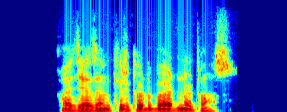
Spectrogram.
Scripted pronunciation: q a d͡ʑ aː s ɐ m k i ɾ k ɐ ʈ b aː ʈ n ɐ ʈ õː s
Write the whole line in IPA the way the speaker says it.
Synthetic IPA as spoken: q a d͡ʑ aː z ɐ m k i ɾ k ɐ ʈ b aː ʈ n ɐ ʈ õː s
